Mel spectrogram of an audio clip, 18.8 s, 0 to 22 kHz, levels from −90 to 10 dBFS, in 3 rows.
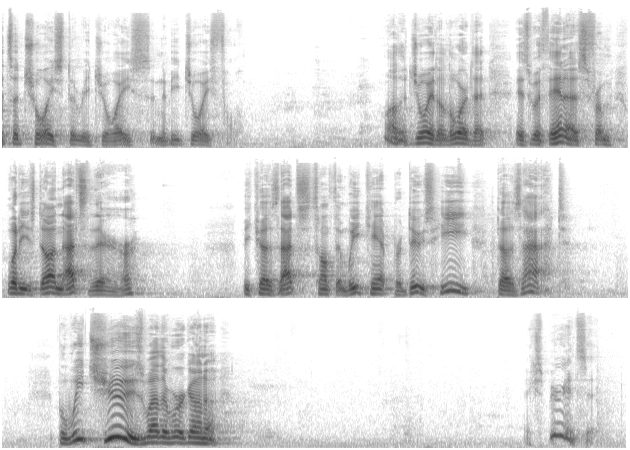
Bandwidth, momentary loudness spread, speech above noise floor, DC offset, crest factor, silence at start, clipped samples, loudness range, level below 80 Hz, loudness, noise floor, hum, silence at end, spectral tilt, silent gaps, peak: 17 kHz; 15 LU; 39 dB; under 0.1%; 20 dB; 0 s; under 0.1%; 12 LU; -62 dBFS; -25 LUFS; -63 dBFS; none; 0.35 s; -5.5 dB/octave; none; -6 dBFS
